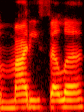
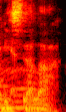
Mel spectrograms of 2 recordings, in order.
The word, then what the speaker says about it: Maricela: Maricela, right? Close, very close. It's like the R is a D, so Maricela. Maricela. Yes.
